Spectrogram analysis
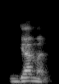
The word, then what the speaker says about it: جمل: in English from Jamal, because in Egyptian Arabic, it's pronounced gaman. They pronounce the jim like a G, like a hard G. And so when the British came and colonized Egypt, they heard gamal, gamal.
